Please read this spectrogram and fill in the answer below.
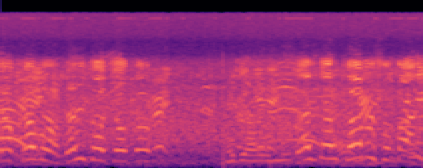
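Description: Several people talking and calling out at a distance, words unclear.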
